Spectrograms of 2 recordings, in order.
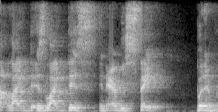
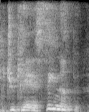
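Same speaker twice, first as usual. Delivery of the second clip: ordinary talk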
